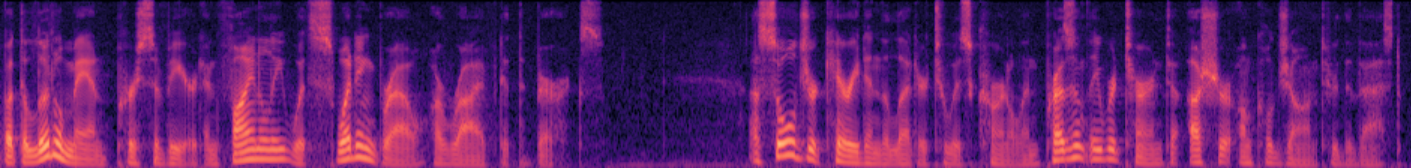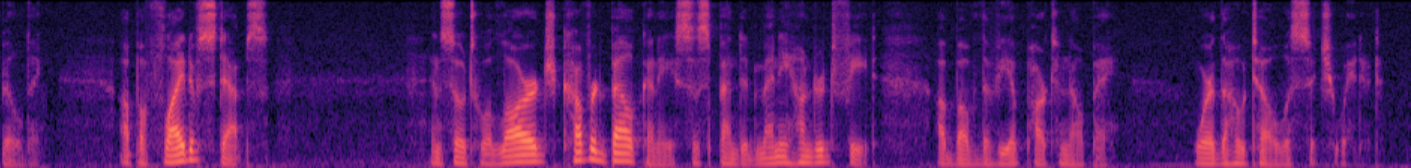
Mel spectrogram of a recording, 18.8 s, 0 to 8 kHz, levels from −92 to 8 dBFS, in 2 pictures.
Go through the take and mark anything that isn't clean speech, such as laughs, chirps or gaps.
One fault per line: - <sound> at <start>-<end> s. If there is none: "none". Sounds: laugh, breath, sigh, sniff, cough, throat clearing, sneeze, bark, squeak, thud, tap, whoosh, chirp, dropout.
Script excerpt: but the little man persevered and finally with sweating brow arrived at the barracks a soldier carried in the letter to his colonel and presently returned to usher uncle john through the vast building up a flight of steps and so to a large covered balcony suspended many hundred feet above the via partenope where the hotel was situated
none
